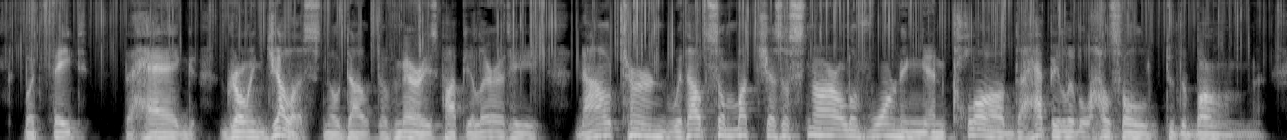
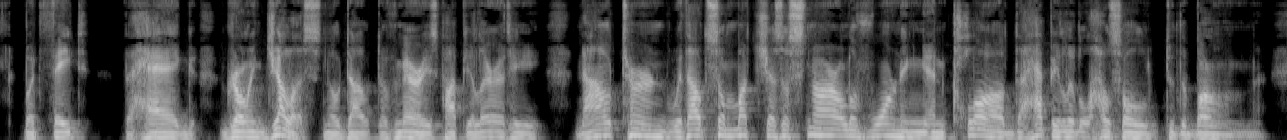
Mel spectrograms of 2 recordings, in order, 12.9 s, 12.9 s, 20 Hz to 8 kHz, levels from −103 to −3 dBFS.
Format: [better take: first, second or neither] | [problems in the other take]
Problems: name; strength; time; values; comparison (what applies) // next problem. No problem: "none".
second | background sound (Crumpling, crinkling); 17 dB below the speech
